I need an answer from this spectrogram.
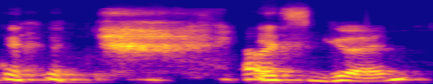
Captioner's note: laughs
